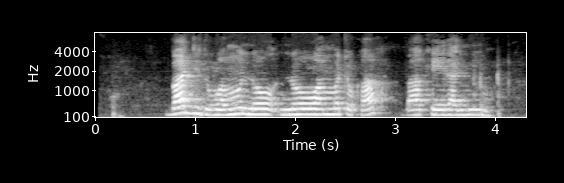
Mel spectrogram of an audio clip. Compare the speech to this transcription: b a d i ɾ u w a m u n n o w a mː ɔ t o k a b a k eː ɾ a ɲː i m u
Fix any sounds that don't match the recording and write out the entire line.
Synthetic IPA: b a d i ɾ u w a m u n n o w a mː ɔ t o k a b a k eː ɾ a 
